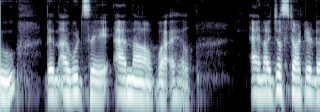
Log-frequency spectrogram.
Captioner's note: speaking foreign language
